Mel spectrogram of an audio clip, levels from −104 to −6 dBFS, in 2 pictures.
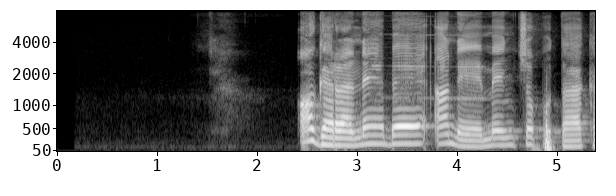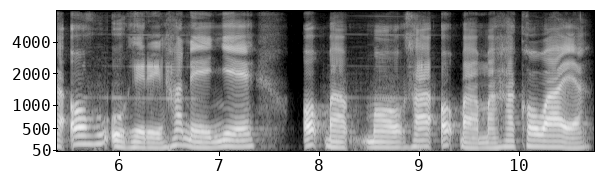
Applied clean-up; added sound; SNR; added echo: neural separator model SepFormer DNS4.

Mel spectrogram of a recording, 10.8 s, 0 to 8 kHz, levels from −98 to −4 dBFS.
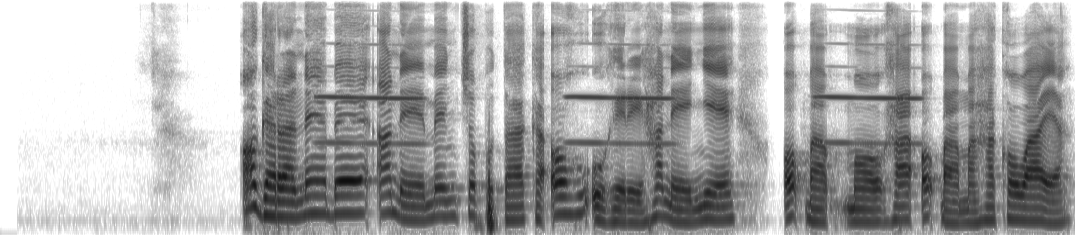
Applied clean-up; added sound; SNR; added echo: none; Wind instrument, woodwind instrument; 10 dB; none.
